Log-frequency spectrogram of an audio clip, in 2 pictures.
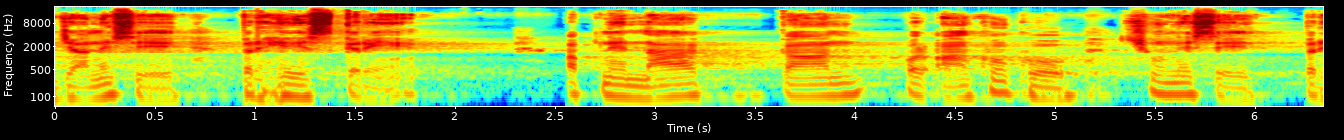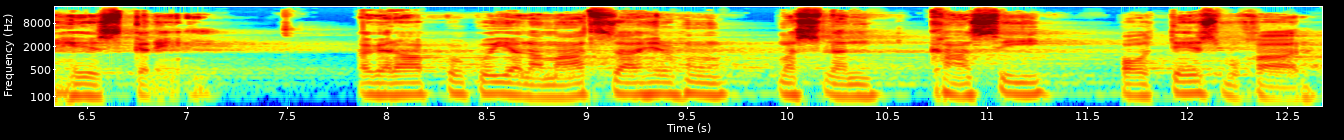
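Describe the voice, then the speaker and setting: Noticeable background noise sits behind a man with a fairly low pitch. His loudness stays very even and his intonation fairly even. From Pakistan. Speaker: voice over artist and audio editor. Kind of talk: public service announcement.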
